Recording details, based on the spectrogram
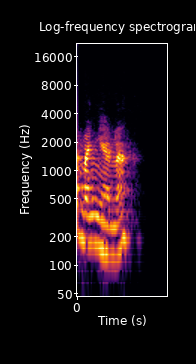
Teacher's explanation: En este caso, la palabra mañana lleva el acento en la penúltima sílaba. Por tanto, es una palabra grave o llana.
